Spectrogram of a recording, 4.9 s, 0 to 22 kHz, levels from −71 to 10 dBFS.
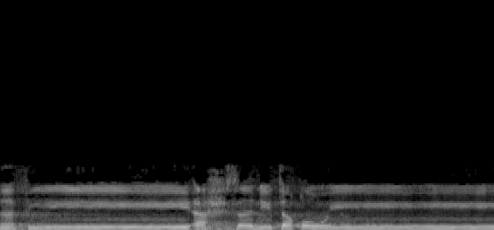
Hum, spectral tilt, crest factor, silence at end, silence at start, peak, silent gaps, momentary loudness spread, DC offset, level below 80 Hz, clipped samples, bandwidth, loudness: none; -7.5 dB/octave; 14 dB; 0 s; 0 s; -6 dBFS; none; 4 LU; under 0.1%; -54 dBFS; under 0.1%; 6.4 kHz; -20 LUFS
